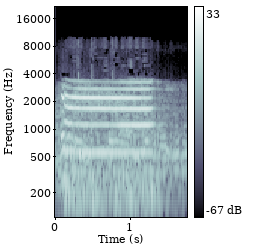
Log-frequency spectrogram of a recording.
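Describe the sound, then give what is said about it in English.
A single loud, sustained blast from a standard marine air horn (USGC standard), about a second long with a harsh, steady tone that cuts off abruptly, followed by faint background noise. “This is a standard air horn, Phil. It's a Marine air horn, USGC standard.”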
